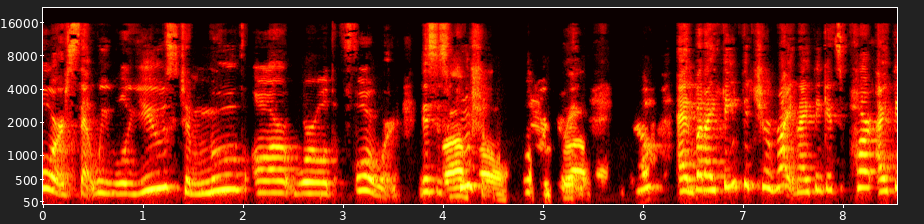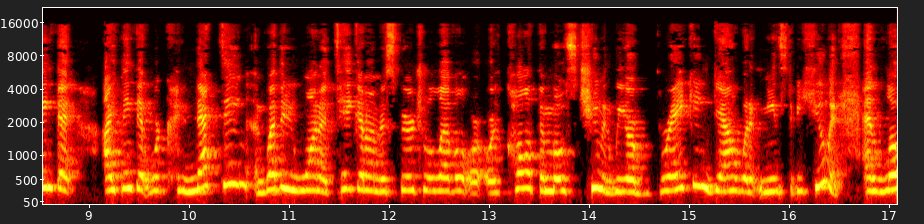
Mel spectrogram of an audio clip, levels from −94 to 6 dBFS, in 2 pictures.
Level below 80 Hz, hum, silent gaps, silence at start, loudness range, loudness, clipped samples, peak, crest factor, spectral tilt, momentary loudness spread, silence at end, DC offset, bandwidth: -66 dBFS; none; none; 0 s; 2 LU; -18 LUFS; under 0.1%; -2 dBFS; 18 dB; -3 dB/octave; 7 LU; 0 s; under 0.1%; 16 kHz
